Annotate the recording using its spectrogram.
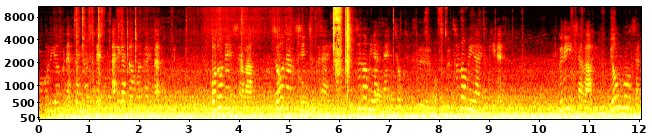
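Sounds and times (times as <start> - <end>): voices: 0.0 - 2.5, 3.4 - 9.4, 10.4 - 12.0
train rumbling: 0.0 - 12.0.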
